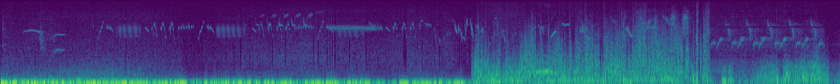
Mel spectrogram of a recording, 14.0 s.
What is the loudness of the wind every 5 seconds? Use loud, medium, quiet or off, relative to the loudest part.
quiet, loud, loud.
